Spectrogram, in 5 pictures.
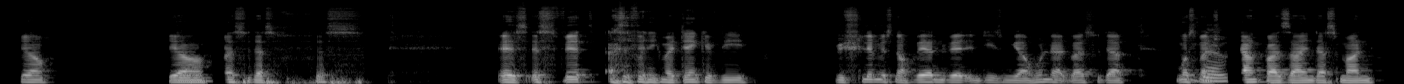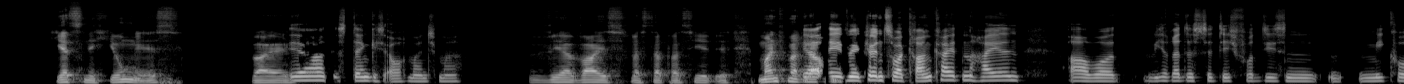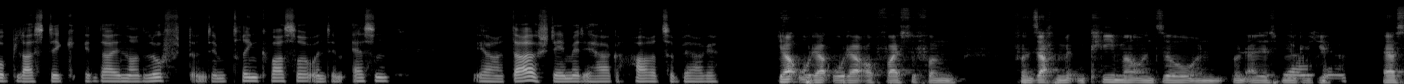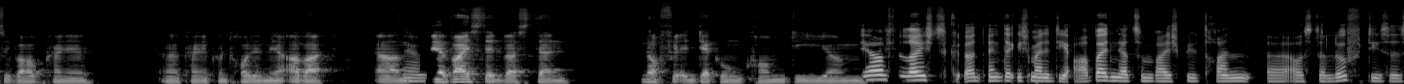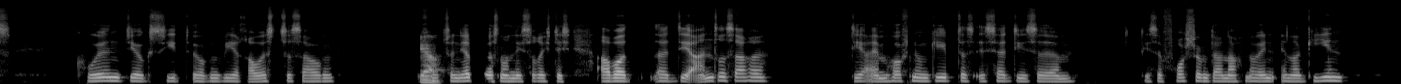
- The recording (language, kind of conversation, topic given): German, unstructured, Warum war die Entdeckung des Penicillins so wichtig?
- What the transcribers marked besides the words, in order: laughing while speaking: "Also, wenn ich mal"; background speech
